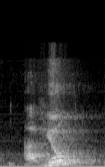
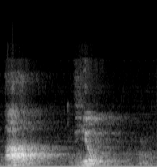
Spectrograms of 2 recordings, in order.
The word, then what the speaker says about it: avion: semiconsonne donc par exemple si je dis les mots avion ici je n'ai pas trois syllabes j'enis seulement deux syllabes avion d'accord ce n'est pas avion mais avion alors dans ces cas vous trouvez de voyelles mais les deux voyelles forment un seul groupe vocalique et dans ce cas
